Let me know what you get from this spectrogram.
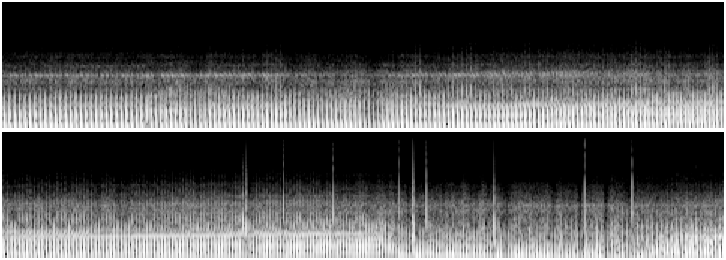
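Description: Royal Enfield motorcycle engine running steadily at a cruise, heard from the rider's seat. A few sharp clicks come in the last few seconds.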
